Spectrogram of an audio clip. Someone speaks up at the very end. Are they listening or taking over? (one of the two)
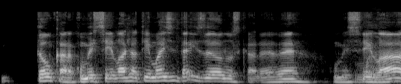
listening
